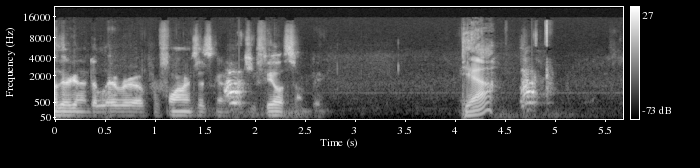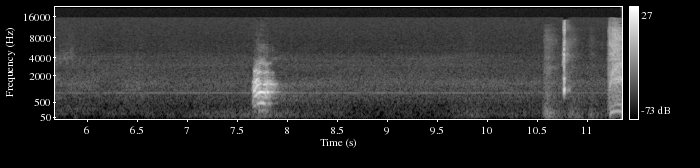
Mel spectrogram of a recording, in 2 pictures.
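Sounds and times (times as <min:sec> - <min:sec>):
speech: 0:00.0 - 0:02.8, 0:04.1 - 0:04.8
faint steady hum: 0:00.0 - 0:11.3
dog barking: 0:01.7 - 0:02.0, 0:04.6 - 0:05.0, 0:07.6 - 0:08.0.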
